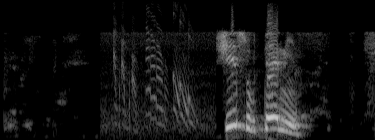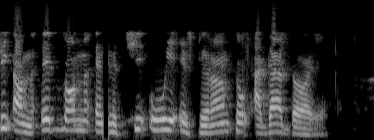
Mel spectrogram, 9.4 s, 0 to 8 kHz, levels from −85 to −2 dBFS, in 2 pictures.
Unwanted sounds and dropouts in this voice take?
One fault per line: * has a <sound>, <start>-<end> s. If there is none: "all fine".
* has a chirp, 1.4-2.5 s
